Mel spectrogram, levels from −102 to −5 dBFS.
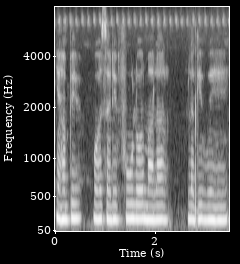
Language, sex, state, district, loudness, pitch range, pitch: Hindi, female, Uttar Pradesh, Lalitpur, -15 LUFS, 185-195 Hz, 185 Hz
